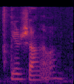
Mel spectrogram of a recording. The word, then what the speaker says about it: Yerzhanova: Okay, Y-E-R-Z-H-A-N-O-V-A. Dear Janava.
